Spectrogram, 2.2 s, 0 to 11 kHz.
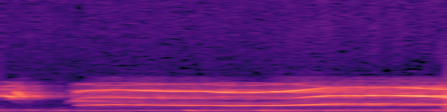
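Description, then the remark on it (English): A single coyote howl, thin and high-pitched, holding one long steady note that rises slightly near the end, with a low rumble of background noise underneath and no voices. “It sounds smaller, thinner. It's coyote. 100% coyote. Higher pitched. It's a coyote.”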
